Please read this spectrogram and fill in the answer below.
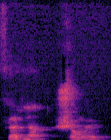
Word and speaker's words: Flavien Chervet: J'ai le plaisir d'être avec Flavien Chervet, c'est bien comme ça que ça se prononce.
